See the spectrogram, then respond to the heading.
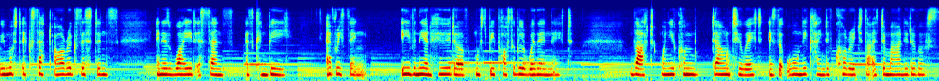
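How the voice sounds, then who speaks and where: With music in the background, a woman talks at a moderate pace. Her tone is calm. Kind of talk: literary reading aloud of a classic letter, calm and reflective. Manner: calm, soft, ASMR-style delivery.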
